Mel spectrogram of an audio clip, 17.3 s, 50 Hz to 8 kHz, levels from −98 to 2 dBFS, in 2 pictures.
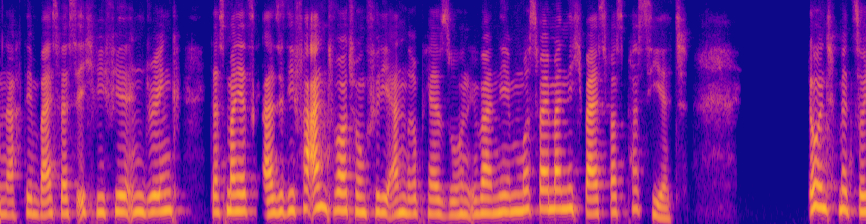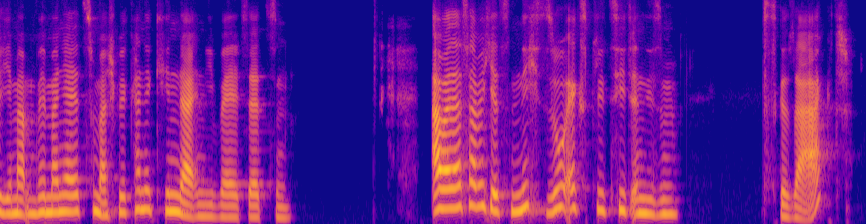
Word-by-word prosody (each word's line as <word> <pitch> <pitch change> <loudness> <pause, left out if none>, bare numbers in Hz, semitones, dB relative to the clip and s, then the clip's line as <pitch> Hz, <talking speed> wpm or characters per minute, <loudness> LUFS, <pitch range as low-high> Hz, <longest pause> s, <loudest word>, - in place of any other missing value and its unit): nach 175 -1 -6
dem 195 -2 -4
was 185 +4 -1
weiß 190 0 -3
ich 210 - -5
wievielten 215 +1 0
Drink, 225 +2 0 0.3
dass 210 +1 -4
man 220 0 +4
jetzt 225 0 -1
quasi 195 +4 +1
die 230 - 0
Verantwortung 230 -4 +3
für 215 0 -3
die 200 - -1
andere 195 +1 -1
Person 185 -2 -4
übernehmen 200 +4 0
muss, 240 +1 0
weil 250 0 +4
man 250 0 +4
nicht 255 -1 -1
weiß, 190 0 +2
was 210 0 -5
passiert. 205 - -8 1.2
Und 270 -2 +3
mit 235 -2 0
so 215 - 0
jemandem 190 -1 0
will 210 - +1
man 205 +1 +3
ja 215 - +3
jetzt 220 0 -3
zum 225 - +1
Beispiel 210 +4 -3
keine 245 +3 -2
Kinder 225 -9 +3
in 155 0 -7
die 155 -1 -9
Welt 145 -1 -4
setzen. 145 -1 -7 1.4
Aber 255 0 +10
das 270 +2 +3
habe 290 -1 +2
ich 285 - -2
jetzt 220 -1 0
nicht 250 +2 0
so 245 +8 0
explizit 235 -3 -4
in 195 0 +1
diesem 185 0 -4 0.8
Text - - -18
gesagt. - - -2
215 Hz, 185 wpm, -21 LUFS, 190-235 Hz, 1.4 s, Aber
